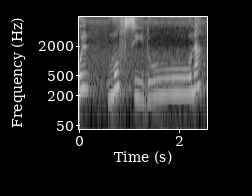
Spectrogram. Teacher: دو واو ساکن سے پہلے پیش ہے، واو مدہ کا قاعدہ کریں، ایک الف کی مقدار میں کھینچ کر پڑھیں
